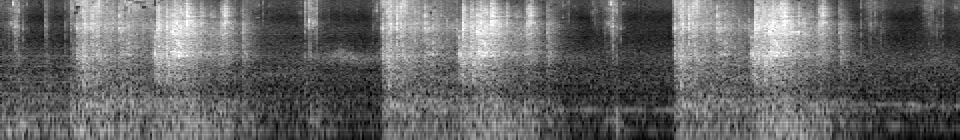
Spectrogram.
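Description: A heavy wooden wheel grinds and scrapes over stone in several long bursts.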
